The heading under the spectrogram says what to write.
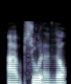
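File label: "absurdo", Spanish; Fonetica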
